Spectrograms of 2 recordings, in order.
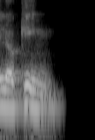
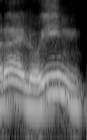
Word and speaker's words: Elohim: Por eso los sefaradín siempre tenían cuidado, cuando decían nombre de Hashem lo decían tal cual, en una de de no se dice Eloquín. Se dice el pasuk entero. Bereshit Elohim esta llamada No se dice la Q.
